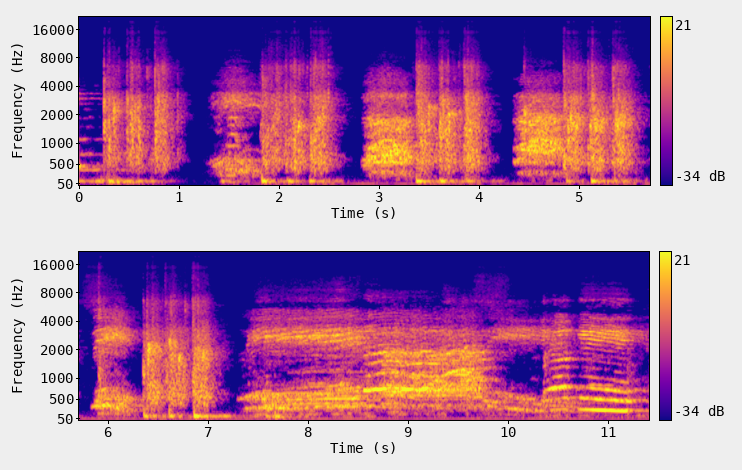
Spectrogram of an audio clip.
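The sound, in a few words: group rhythmic clapping, literacy clap chant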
